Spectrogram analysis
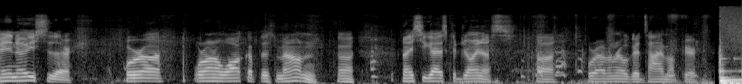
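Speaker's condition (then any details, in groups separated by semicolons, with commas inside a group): No condition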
